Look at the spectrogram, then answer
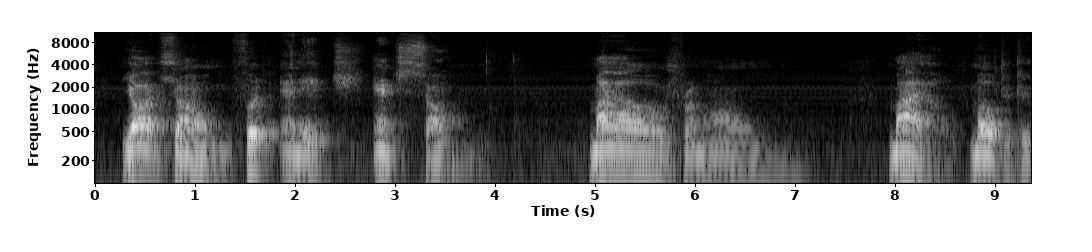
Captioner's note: in a singing tone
